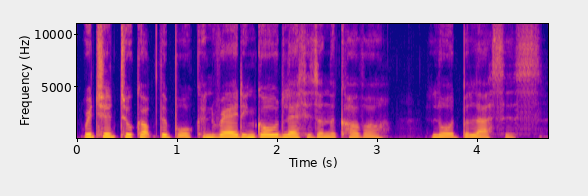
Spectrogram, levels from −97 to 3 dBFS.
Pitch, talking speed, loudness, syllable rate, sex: 205 Hz, 190 wpm, -17 LUFS, 4.8 syllables/s, female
